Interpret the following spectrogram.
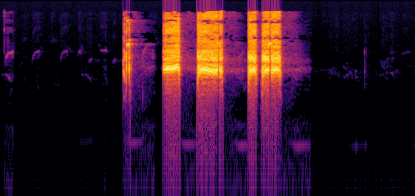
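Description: A francolin (teetar) calling loudly: a short first note, then three loud, harsh notes in quick succession, the whole call lasting about a second and a half.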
